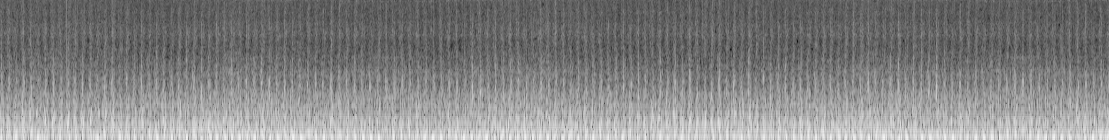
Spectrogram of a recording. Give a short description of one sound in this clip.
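Helicopter rotor blades thump rapidly and steadily overhead.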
